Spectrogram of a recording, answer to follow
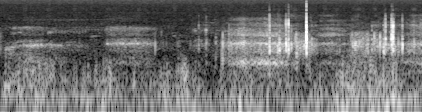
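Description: Wind rumbling on a handheld camera's microphone, with a few sharp handling clicks and rustles in the second half as the camera is turned around.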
